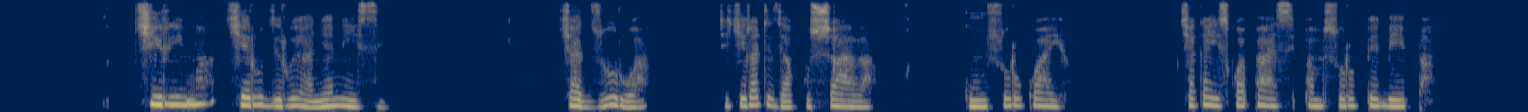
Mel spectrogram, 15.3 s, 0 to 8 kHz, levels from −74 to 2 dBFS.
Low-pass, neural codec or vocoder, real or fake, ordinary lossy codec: 7.2 kHz; none; real; Opus, 32 kbps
